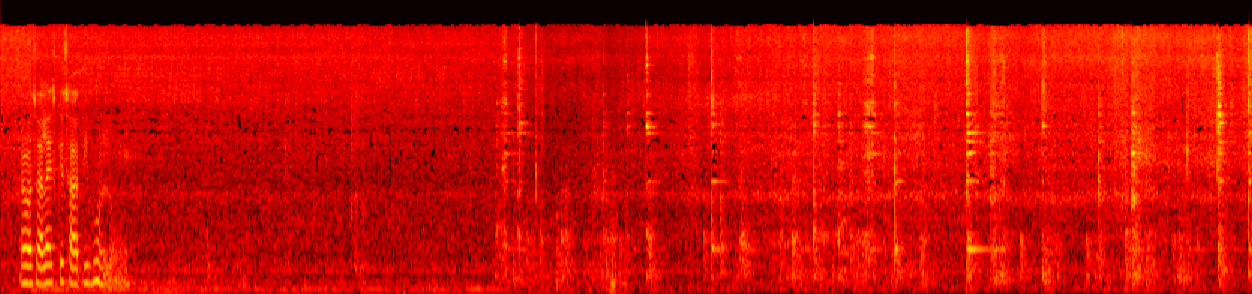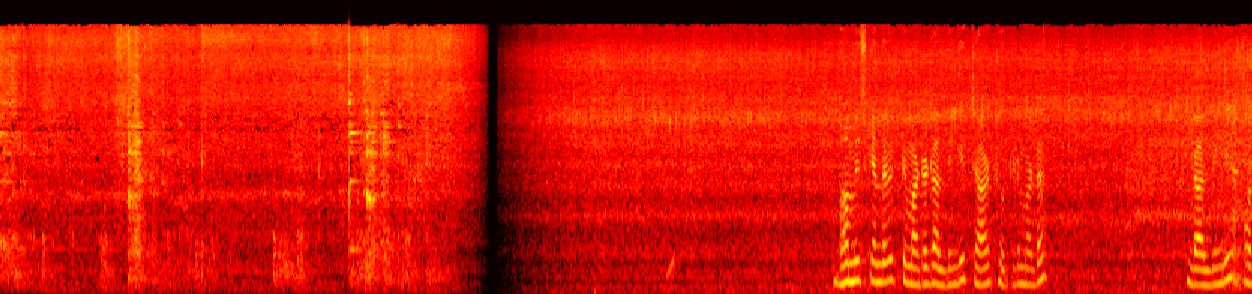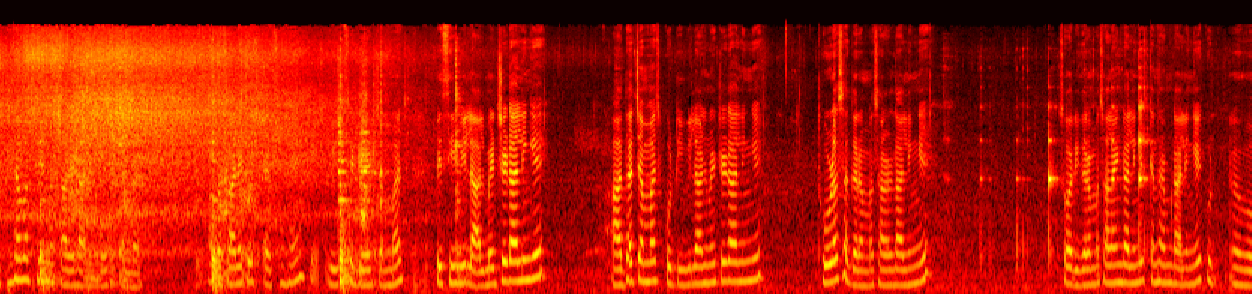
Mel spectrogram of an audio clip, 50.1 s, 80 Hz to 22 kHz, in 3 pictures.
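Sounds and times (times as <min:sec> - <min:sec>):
chicken sizzling in oil: 0:00.0 - 0:39.4.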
